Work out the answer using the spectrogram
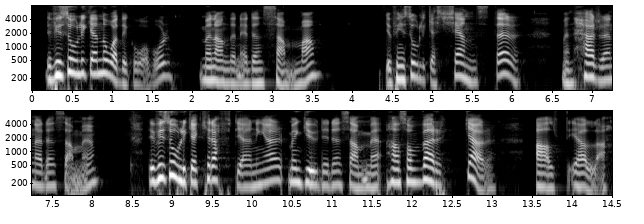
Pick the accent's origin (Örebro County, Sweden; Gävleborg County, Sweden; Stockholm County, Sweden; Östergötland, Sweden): Stockholm County, Sweden; Stockholm; also born or lived in Kungsbacka; now in Frillesås, Sweden; Jag är från Stockholm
